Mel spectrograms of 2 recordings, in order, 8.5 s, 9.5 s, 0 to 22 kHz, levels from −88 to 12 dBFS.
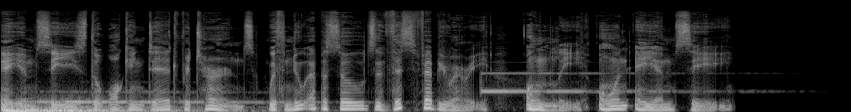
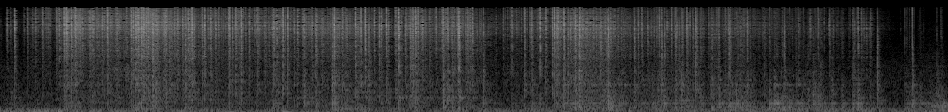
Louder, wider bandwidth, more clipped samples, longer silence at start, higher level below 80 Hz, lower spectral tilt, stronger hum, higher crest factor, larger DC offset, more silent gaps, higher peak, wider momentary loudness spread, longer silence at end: first, -21 LUFS vs -29 LUFS; second, 14.5 kHz vs 17 kHz; neither; about the same, 0 s vs 0.05 s; first, -26 dBFS vs -60 dBFS; first, -6.5 dB/octave vs 1 dB/octave; neither; second, 16 dB vs 28 dB; neither; neither; about the same, -4 dBFS vs -6 dBFS; second, 11 LU vs 18 LU; first, 1.2 s vs 0 s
